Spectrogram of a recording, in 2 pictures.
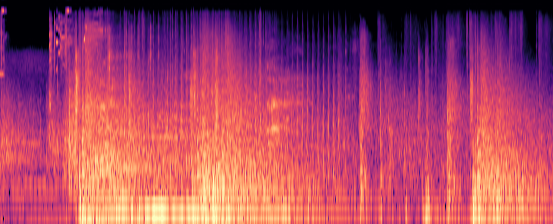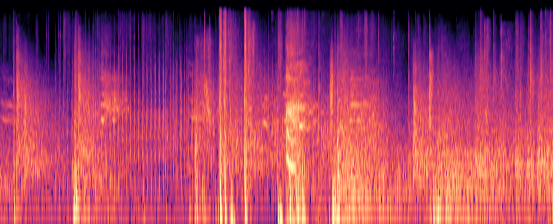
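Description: Gunshots and explosions crack and boom in a game battle.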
